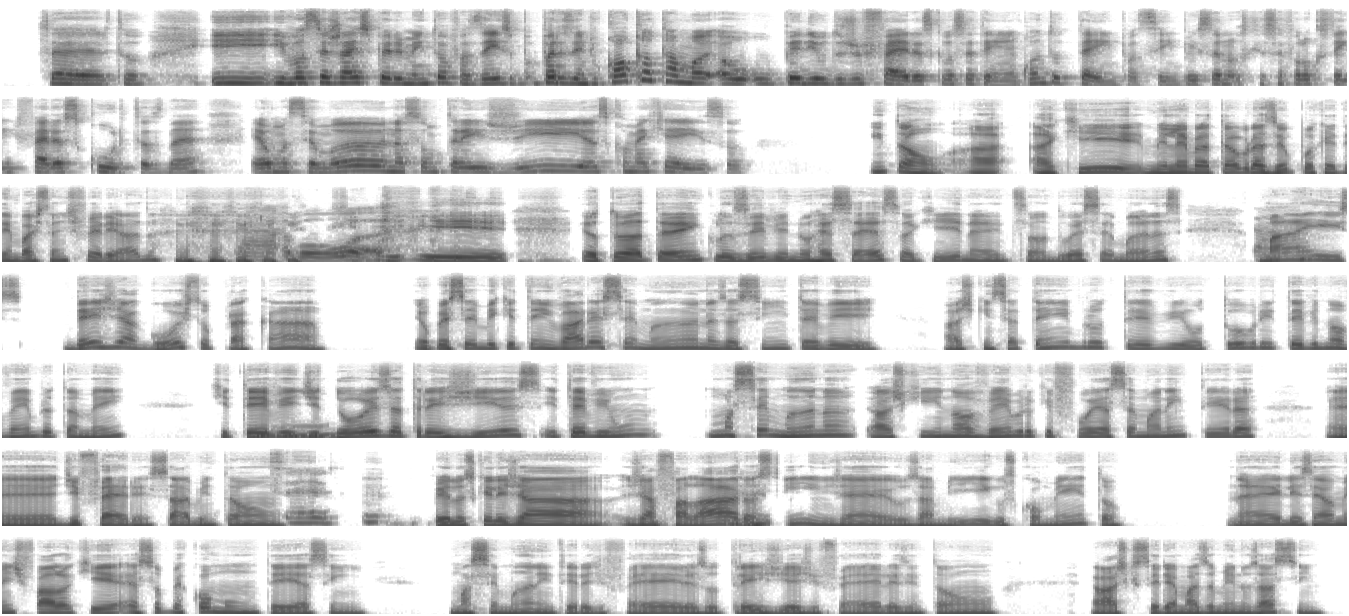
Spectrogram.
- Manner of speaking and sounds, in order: laugh; chuckle; tapping; other background noise; throat clearing
- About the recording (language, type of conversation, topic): Portuguese, advice, Como posso aproveitar ao máximo minhas férias curtas e limitadas?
